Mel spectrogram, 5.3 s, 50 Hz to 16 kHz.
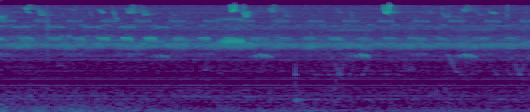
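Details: Night insect chorus at 03:44 on 12/04/21, Gowrie dam waterhole, Djuma Game Reserve, Sabi Sand Wildtuin, South Africa: a steady shrill high trill with short pulsed chirps layered over it, above a low, noisy rumble.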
